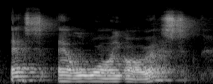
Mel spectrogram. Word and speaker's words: Slyrs: My auntie brought it over from Bavaria, and it's called Slyrs. Spelt S-L-Y-R-S, but it's pronounced Slyrs.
